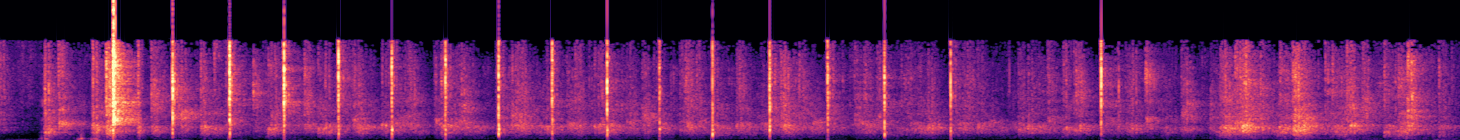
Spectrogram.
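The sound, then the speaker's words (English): A conference audience applauds to thank three panelists after a panel, steadily for several seconds, a dense patter of many hands with a few sharp, evenly spaced claps standing out, tapering slightly toward the end. No one speaks. “So maybe I'm asking you to join me to thank warmly our three panelists.”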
